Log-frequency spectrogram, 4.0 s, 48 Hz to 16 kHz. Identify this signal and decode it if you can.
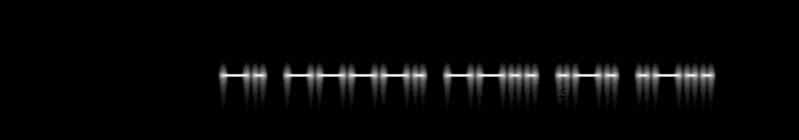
Morse code, heard as a keyed tone, about 29 wpm, 700 Hz. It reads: N9ZRL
